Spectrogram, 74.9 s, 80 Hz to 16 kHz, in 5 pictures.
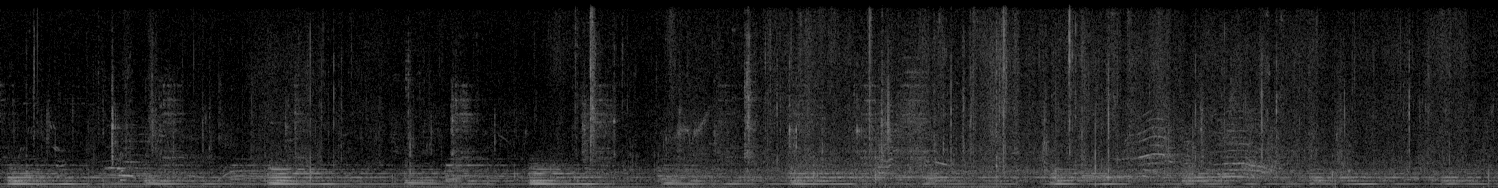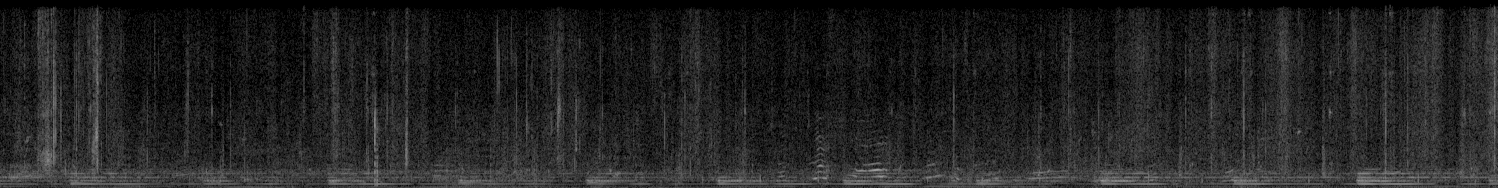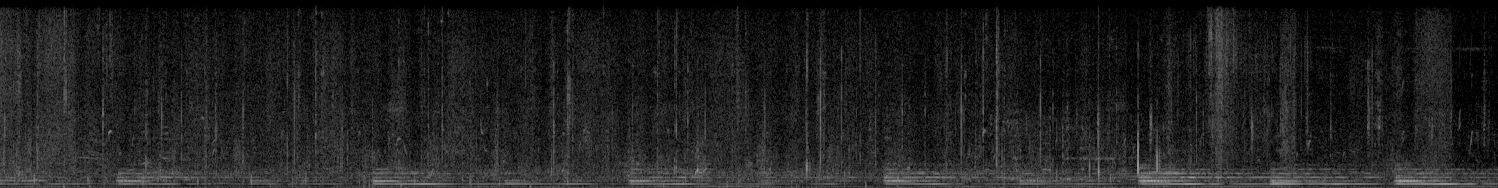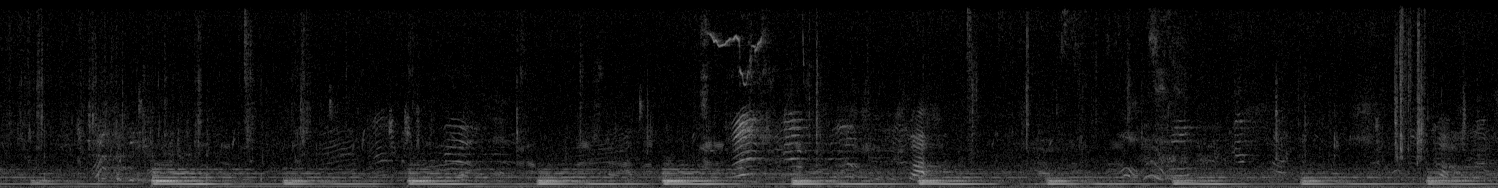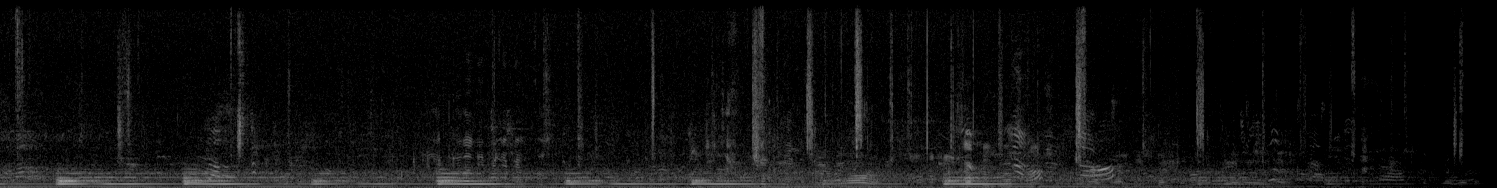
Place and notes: Bielawa, Polen - village bells, voices
Sunday afternoon, Bielawa village bells, pedestrians, children, voices
(Sony PCM D50)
